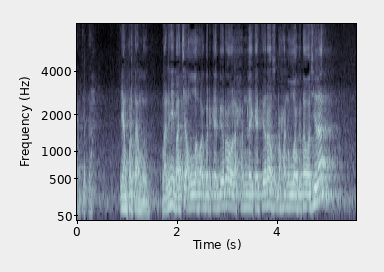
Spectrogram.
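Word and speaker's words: الله أكبر كبيرا: Allahu Akbar kabira. Bukan Allahu Akbaru kabira. Tapi benda tu benda kecil, tak payahlah nak viral-viral. Cuma yang betul bacanya Allahu Akbar kabira.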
